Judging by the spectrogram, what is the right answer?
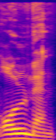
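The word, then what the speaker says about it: old man: 영어로 올드맨, 영어로는 올맨, D를 발음하지 않고 올맨이라고 그러는데 한국말로는 노인이죠.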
